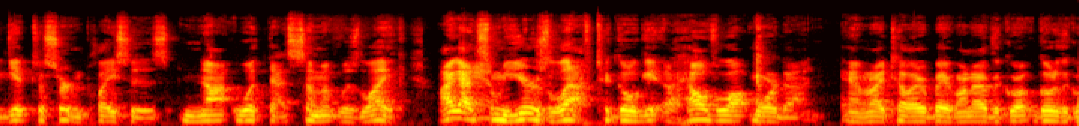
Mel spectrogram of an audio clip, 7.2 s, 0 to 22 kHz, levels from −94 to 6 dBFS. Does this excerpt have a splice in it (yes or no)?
yes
